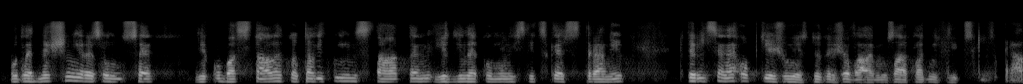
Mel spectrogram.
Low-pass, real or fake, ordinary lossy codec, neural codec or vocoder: none; fake; none; codec, 16 kHz, 1 kbps, FreqCodec, smaller model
